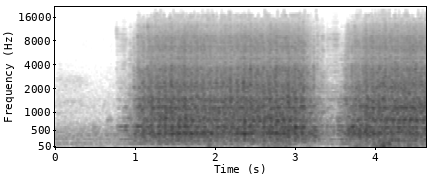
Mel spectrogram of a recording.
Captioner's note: machine whirring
